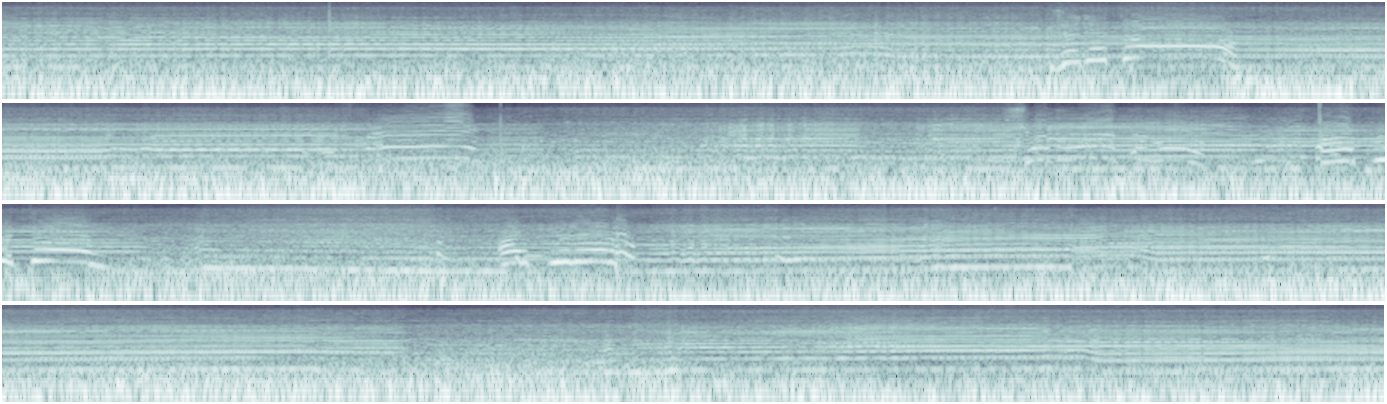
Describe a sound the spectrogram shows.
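A motorcycle engine revs hard and climbs through the gears up close.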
